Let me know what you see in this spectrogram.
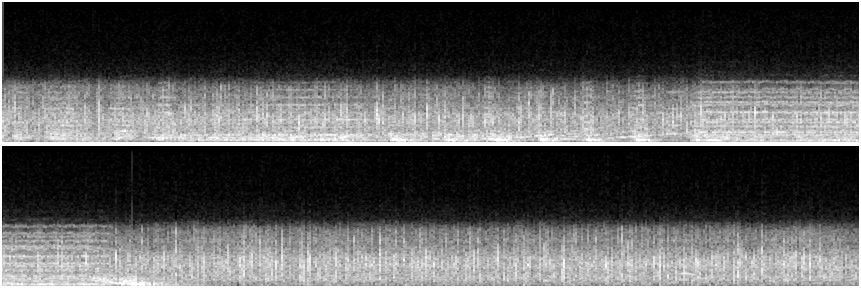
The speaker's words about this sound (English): I'm sure all of us agree that Bing Crosby, Bob Hope, and Betty Grable well deserve that enthusiastic applause from our Gulf Screen Guild Theater audience.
